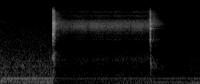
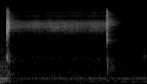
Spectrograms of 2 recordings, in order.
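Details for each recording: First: Kodak Retina IIIc Synchro-Compur shutter, after moving the speed train toward centre for more cam engagement: crisp click, steady whirr about one second, clean closing click; slow speed now sounds right. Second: Kodak Retina IIIc Synchro-Compur shutter at 1 second, during cleaning and reassembly before speed train adjustment: sharp opening click, thin steady escapement buzz, closing click slightly under a second later; runs smoothly but fast.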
